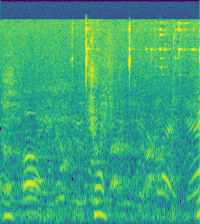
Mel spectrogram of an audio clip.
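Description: A dog giving a string of short, faint whines and yips, each rising and falling in pitch, while excited at play.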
